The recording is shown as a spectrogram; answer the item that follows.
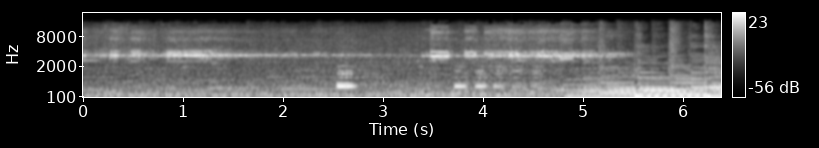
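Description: Street sound of motor scooters riding past in traffic, with a short horn toot about two and a half seconds in. Music with a guitar comes in near the end.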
